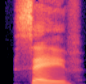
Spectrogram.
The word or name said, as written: save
